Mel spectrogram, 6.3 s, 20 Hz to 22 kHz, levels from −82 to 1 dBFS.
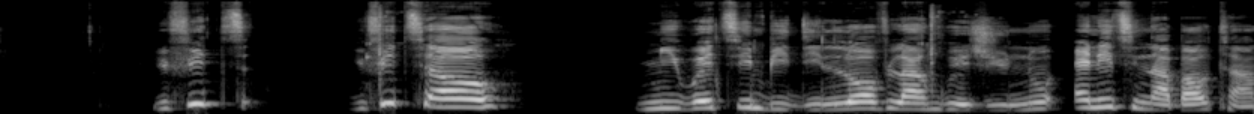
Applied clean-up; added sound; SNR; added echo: neural mask model RNNoise.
